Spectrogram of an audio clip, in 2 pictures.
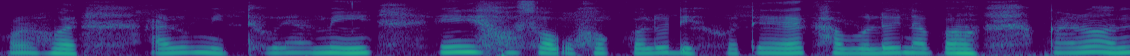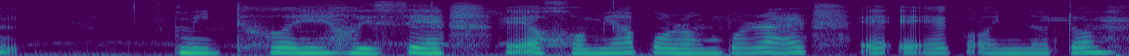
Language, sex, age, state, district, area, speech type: Assamese, female, 18-30, Assam, Majuli, urban, spontaneous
